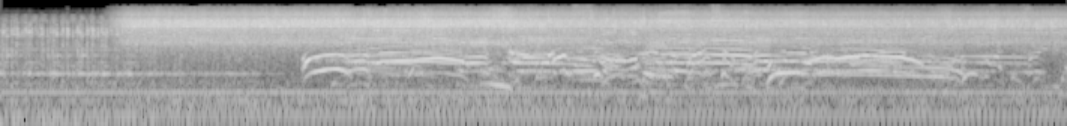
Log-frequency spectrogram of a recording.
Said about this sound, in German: Tatsächlich. Wasser. Eine riesige Wasserfontäne schießt in die Höhe.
